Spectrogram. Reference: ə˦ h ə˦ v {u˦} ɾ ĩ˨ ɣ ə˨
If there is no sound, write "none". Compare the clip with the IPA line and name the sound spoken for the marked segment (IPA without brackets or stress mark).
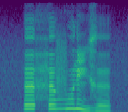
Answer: u˦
